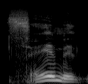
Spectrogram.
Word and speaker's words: salmon: Salmon, nigga. Ain't that? it's salmon. – What? That sound. – It's not salmon. It's salmon. – I don't know. – The L is silent.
